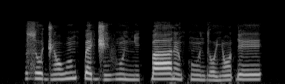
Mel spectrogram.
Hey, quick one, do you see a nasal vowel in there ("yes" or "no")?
yes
